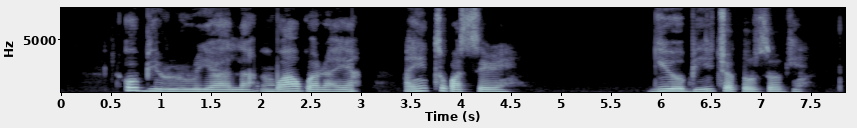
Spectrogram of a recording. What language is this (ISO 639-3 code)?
ibo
